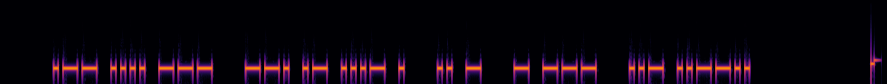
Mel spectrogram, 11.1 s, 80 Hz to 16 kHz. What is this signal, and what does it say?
Morse code, heard as a keyed tone, about 20 wpm, 700 Hz. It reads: WHO GAVE IT TO U?
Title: Sentences from Top 500 Words and Abbreviations 20wpm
